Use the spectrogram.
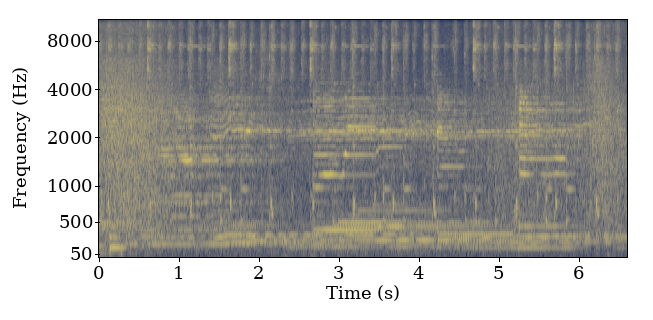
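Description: Swimming pool ambience: a steady wash of splashing, lapping water fills a reverberant space, with faint echoing voices and tones drifting in the background throughout.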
